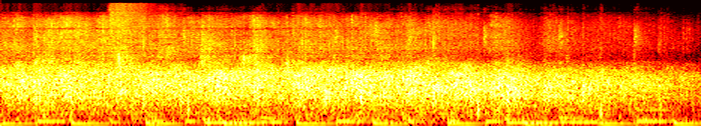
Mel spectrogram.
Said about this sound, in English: Round of applause to Nyemike, guys.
